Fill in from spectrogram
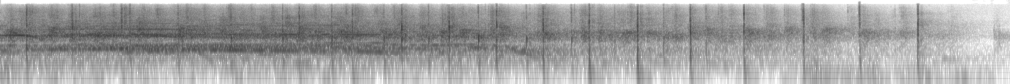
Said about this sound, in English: Let's have a big round of applause for Colleen Hoover and her amazing Bookworm Box staff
